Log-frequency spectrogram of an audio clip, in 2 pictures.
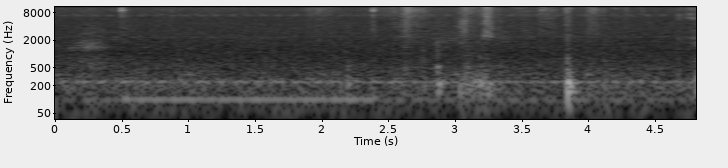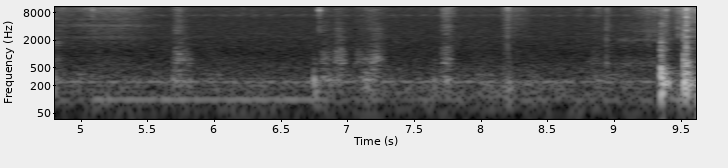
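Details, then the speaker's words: Fridge compressor GFF57AA (1/6 HP plus or 1/5 HP) with an undersized 1/8 HP overload: the hum cuts out at 13 s and reconnects, repeatedly tripping and resetting, which would burn out the compressor; a 1/8 HP overload is unsuitable. "Oke, stop di 13 detik, memutus, kemudian menghubung lagi. Nah, ini memutus, menghubung, memutus, dan menghubung."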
